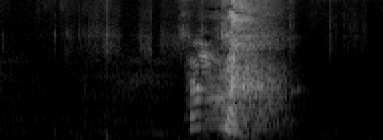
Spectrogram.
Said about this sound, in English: I guess, sorry guys, I gotta sneeze.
